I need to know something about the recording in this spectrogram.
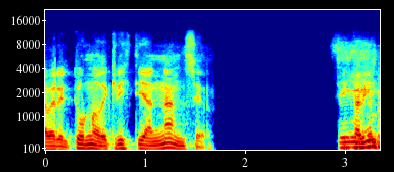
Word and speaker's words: Nanzer: A ver, el turno de Cristian Nanser. ¿Está bien Sí, pronunciado, Nanser? cáncer, como, Ah, como bien, suena.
